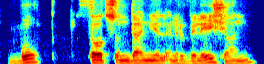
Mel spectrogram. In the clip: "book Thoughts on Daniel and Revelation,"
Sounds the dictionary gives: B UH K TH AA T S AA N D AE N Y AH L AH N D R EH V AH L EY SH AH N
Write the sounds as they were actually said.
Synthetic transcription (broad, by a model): B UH K T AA T S AA N D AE N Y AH L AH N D R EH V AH L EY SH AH N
